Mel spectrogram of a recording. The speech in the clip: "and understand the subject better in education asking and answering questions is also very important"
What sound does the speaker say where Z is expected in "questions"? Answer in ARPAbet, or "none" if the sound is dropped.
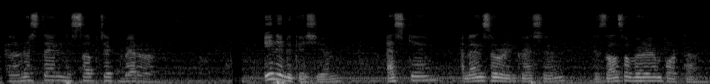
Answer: none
